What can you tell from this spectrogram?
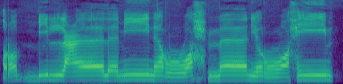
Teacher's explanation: Hamzahnya tidak dibaca lagi karena kita menyambung di situ. Tapi kalau kita mulai di situ maka hamzahnya dibaca arrahmanirrahim. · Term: hamzah wasal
